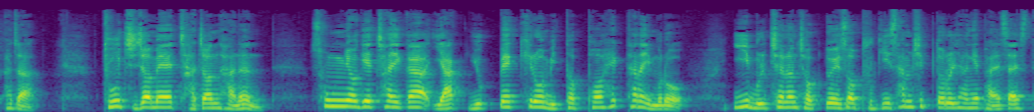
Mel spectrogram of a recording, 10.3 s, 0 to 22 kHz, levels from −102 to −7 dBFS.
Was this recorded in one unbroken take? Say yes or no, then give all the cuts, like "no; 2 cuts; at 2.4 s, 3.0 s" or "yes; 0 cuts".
yes; 0 cuts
